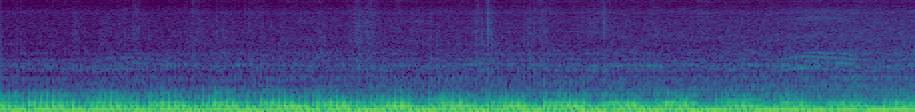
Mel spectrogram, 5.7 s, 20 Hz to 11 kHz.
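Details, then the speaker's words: Mazda RX-8 rotary with tuned ECU, warming at fast idle around 83° coolant: rotary buzz with occasional slight exhaust pops, attributed to relearning short-term fuel trims after battery disconnect. "still a slight pop here and there"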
